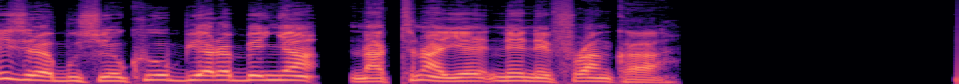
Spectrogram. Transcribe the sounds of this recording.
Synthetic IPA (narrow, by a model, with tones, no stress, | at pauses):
i˦s̬ɾa˨e˨bu˨su˨æ˨kʰu˦o˦bi˦a˦ɾa˦bɛ˦ɲã˦nã˨tʰɪ˦nã˨jɛ˦nɪ̃˦nɪ̃˨fɾã˦ŋ̩˨kʰa̰ː˨˦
